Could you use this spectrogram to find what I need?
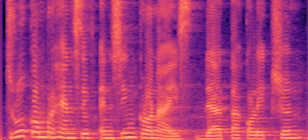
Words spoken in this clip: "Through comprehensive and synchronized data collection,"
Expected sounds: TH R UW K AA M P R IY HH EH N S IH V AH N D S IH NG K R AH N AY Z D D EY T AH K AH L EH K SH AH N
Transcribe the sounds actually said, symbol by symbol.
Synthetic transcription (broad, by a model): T R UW K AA M P R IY HH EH N S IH F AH N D S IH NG K R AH N AY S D D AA T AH K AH L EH K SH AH N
